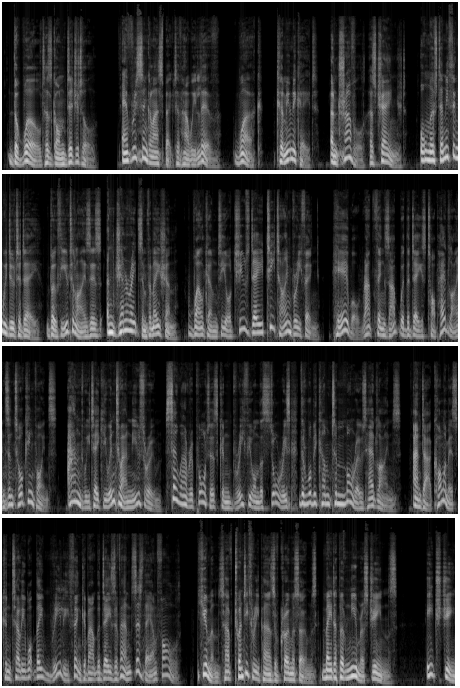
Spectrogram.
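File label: English narration dry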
